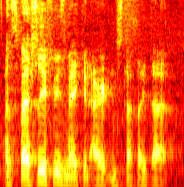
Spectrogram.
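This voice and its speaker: A man casually chatting on a live stream from a Vietnamese restaurant, talking easily, reading chat messages aloud and laughing often. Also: quick pace. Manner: says he has a loud voice and lowers it. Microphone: phone.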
